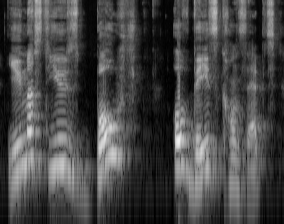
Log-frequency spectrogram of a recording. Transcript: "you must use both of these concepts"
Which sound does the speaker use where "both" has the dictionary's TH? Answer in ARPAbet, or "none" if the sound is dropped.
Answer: TH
